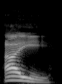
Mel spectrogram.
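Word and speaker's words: ܗܝ: And then ai. Once again, we have the Aleph with the A vowel, and then a silent he, and then the letter Yod.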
